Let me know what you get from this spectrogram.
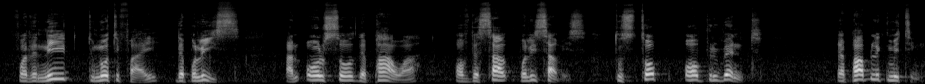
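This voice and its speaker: A man with a Kenyan accent, a police spokesman reading a formal statement in a deliberate, emphatic way. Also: high-pitched, dry recording. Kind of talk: official press statement.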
